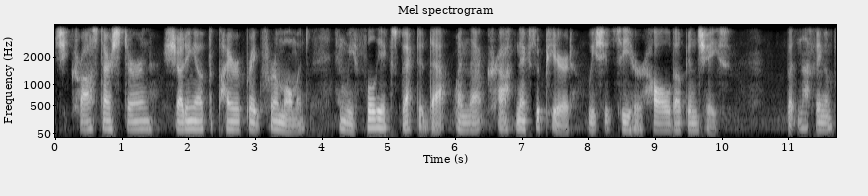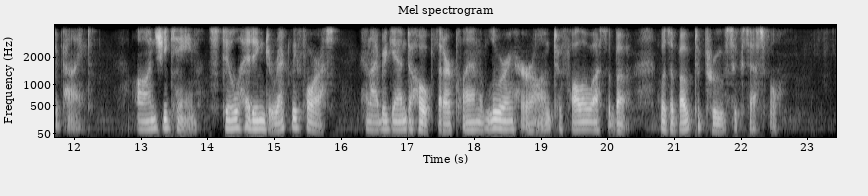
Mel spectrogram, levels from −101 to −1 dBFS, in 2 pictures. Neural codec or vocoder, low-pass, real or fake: codec, 16 kHz, 2 kbps, X-Codec, WavLM features, trained on Multilingual LibriSpeech; 3.6 kHz; fake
